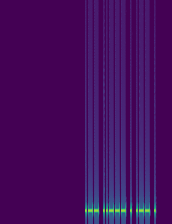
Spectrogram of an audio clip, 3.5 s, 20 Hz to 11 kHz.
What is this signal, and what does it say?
Morse code, heard as a keyed tone, about 38 wpm, 700 Hz. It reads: W2EWE
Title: USA Call Signs - 5 Characters - Repeated 3x - 40wpm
